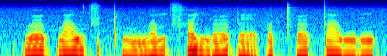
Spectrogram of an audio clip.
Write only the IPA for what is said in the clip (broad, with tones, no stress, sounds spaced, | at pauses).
kʷ œː˧ kʷ aː˨˥ w t͡s ɪ˥ k̚ pʰ uː˨˩ w ɐ˨˥ m t͡sʰ ɐ˥ j ŋ œː˨˥ p ɛː˨˩ p ɐ˨˥ t̚ pʰ œː˧ t̚ t̪ aː˧ w ŋ ɪ˧ ŋ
